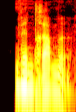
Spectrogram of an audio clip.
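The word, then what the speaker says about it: Vendrame: Ja, aber also war denn Andrea, wie spricht man aus? Italiener? – Vendramme. – Vendram? – Vendramme.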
